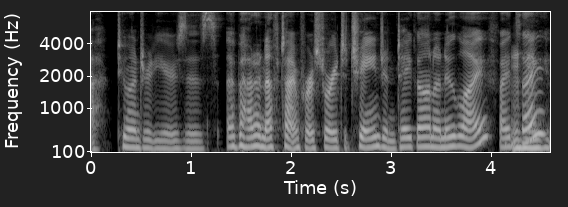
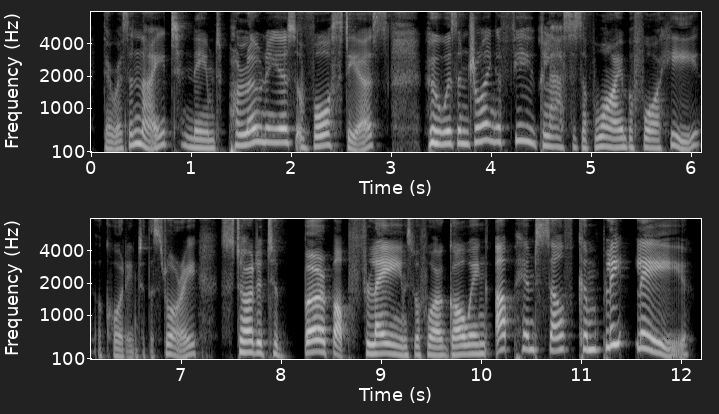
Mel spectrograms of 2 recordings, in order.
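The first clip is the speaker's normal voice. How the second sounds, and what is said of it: Put-on British accent. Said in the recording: “I could listen to you do the whole podcast in that voice. It's great. ... I wasn't even doing my best British accent”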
